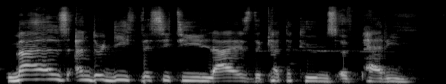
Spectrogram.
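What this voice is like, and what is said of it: Put-on French accent. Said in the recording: “I should say that with a French accent.”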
